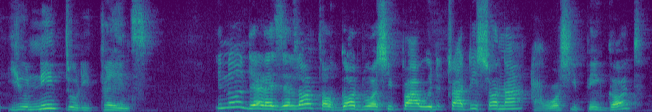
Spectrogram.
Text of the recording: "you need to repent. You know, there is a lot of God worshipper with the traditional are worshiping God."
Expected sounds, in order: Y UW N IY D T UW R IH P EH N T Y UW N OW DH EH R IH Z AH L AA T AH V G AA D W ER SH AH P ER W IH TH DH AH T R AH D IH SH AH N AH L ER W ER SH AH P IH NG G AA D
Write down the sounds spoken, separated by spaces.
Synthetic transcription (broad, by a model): Y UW N IY D T UW R IH P EH N T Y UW N OW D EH R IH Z AH L AA T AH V G AA D W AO SH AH P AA W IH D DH T R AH D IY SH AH N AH L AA W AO SH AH P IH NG G AA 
